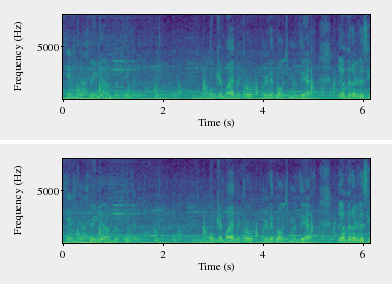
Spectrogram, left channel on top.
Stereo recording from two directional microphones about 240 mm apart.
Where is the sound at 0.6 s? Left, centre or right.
Centre.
